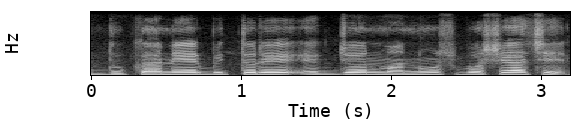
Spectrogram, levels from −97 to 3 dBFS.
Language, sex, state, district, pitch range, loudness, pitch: Bengali, male, Assam, Hailakandi, 180-200 Hz, -17 LUFS, 195 Hz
